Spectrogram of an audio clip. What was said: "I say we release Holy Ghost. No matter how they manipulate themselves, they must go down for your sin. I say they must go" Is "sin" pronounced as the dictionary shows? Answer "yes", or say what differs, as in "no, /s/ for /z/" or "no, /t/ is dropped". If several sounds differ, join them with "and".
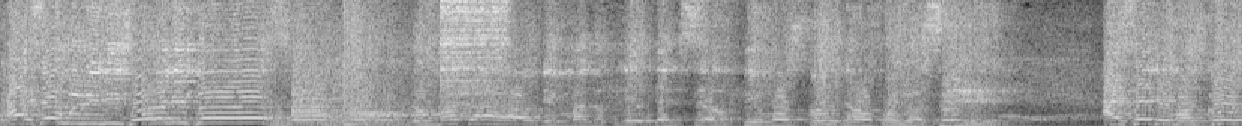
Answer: no, /n/ is dropped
